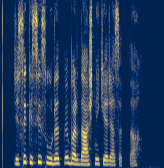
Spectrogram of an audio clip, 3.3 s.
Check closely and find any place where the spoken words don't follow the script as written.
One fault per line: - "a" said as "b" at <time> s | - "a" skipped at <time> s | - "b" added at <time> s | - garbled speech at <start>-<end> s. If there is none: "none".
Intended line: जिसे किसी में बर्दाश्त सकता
- "सूरत" added at 0.8 s
- "नहीं किया जा" added at 1.9 s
